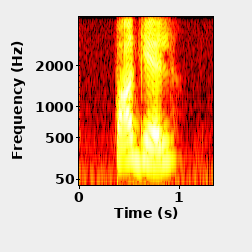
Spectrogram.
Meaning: alternative form of պագնել (pagnel)
- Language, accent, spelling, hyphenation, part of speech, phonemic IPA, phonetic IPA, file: Armenian, Eastern Armenian, պագել, պա‧գել, verb, /pɑˈkʰel/, [pɑkʰél], Hy-պագել.ogg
